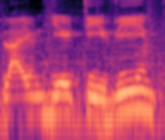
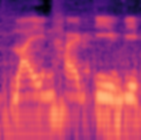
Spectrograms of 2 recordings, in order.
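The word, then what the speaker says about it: Lionheart TV: Tapos yung pagpo-pronounce ko dito sa Lion Heart TV, Lion Heir TV pero napakinggan ko kay Donny Pangilinan yata yun kahapon. Lion Heart TV pala yung pag-pronounce dito mga kasumbreros. So um kasi wala naman siyang isa lang yung tea. So akala ko layo ni here TV mga ka-semel. So kapag dalawang tea sana ay yun nga line heart TV.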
